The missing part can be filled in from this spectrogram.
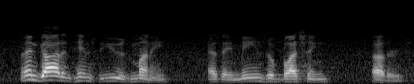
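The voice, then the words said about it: Oklahoma accent. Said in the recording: “does this Oklahoma accent bother you?”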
